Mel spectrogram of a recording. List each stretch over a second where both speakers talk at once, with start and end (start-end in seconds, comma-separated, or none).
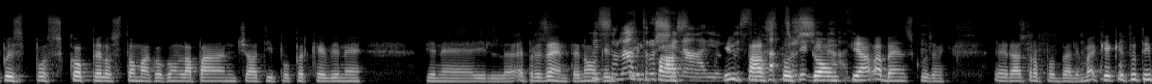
5.8-8.6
